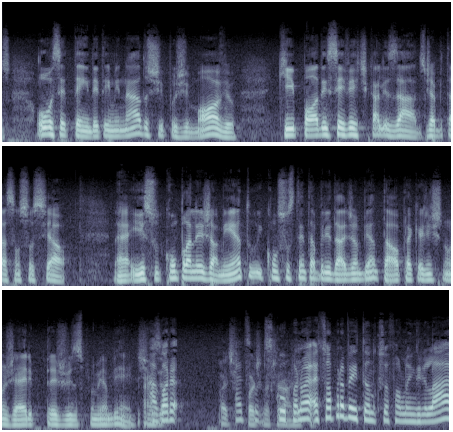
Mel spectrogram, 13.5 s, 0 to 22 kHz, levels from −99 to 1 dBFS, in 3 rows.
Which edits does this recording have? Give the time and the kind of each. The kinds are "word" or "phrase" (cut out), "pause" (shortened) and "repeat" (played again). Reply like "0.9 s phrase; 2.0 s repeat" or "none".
4.2 s phrase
